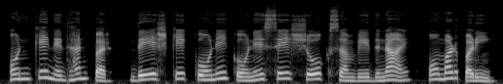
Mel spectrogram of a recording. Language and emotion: Hindi, neutral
